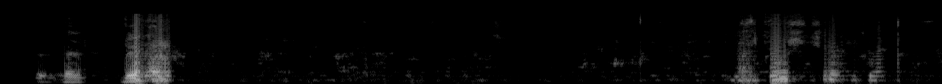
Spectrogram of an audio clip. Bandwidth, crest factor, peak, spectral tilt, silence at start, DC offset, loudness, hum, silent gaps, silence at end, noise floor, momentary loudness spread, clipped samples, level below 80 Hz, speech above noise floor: 11.5 kHz; 26 dB; -10 dBFS; -5.5 dB/octave; 0.35 s; under 0.1%; -32 LUFS; none; none; 0.4 s; -73 dBFS; 30 LU; under 0.1%; -58 dBFS; 45 dB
